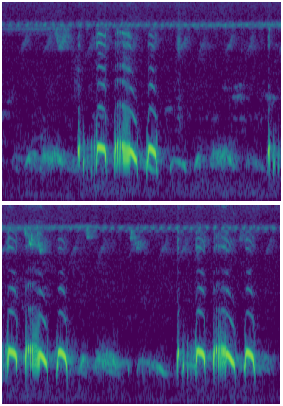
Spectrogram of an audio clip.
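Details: Decoy spotted dove used for trapping, calling in the fast "thúc bổi" style: phrases of soft coos rising into loud, ringing, arched notes, the phrase repeating about every four seconds in a quiet setting.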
